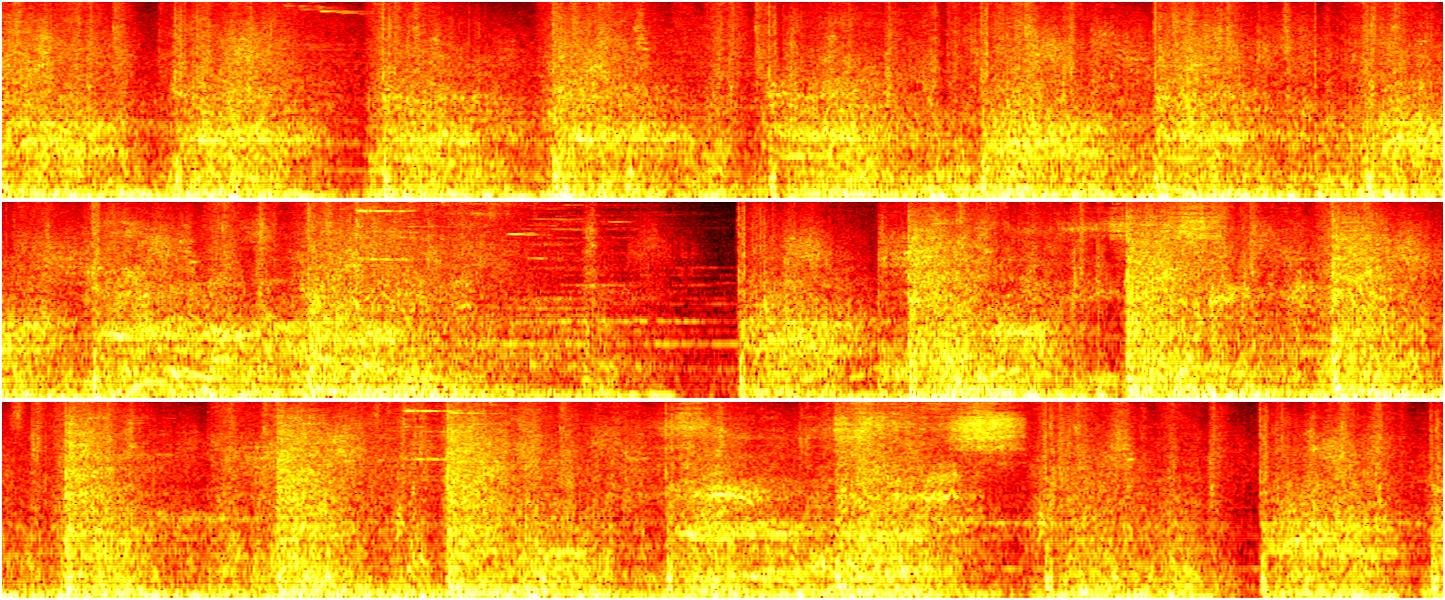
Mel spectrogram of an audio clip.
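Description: Fantasy fighting effects whoosh and crackle as spells are cast.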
